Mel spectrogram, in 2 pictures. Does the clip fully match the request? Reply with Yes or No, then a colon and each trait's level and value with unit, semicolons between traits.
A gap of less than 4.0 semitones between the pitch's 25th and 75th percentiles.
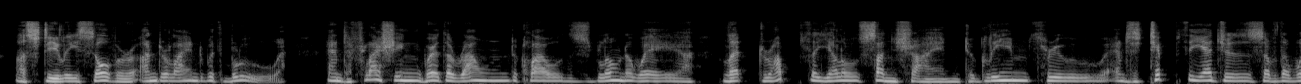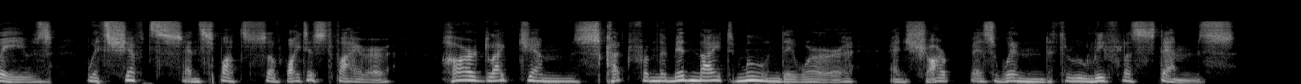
No: average, 4.9 semitones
